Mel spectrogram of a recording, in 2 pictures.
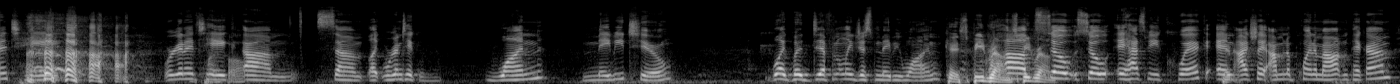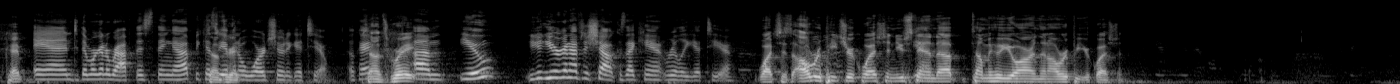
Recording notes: This LIVE conversation from the WeWork Creator Awards where I was joined on stage. This LIVE conversation from the WeWork Creator Awards where I was joined on stage.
